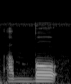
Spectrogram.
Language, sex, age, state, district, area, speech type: Telugu, male, 18-30, Telangana, Vikarabad, urban, read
